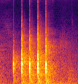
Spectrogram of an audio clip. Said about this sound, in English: So one night, I was in a place I shouldn't have been with a woman who wasn't mine. And all of a sudden, we hear this knock on the door.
